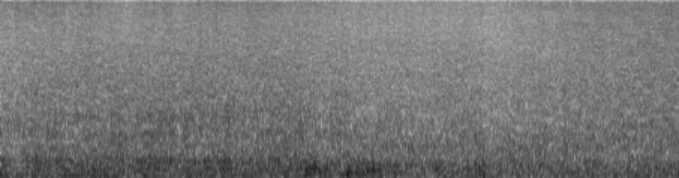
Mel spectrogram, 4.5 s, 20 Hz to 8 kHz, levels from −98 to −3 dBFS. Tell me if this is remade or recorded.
remade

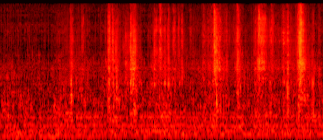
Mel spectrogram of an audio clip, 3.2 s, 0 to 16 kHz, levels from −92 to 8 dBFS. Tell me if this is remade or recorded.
remade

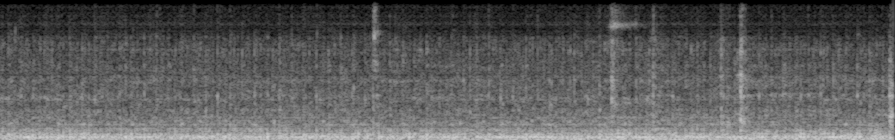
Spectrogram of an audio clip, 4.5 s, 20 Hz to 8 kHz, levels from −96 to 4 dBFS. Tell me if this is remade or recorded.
remade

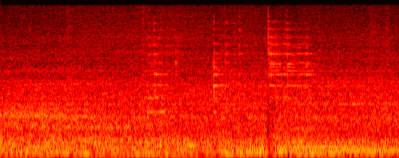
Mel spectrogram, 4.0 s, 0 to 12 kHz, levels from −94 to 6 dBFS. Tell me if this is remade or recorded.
recorded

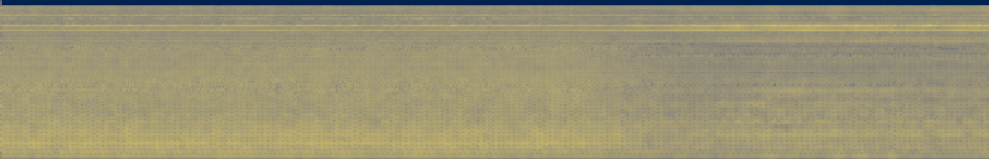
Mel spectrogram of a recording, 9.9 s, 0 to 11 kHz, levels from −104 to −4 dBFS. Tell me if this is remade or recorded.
remade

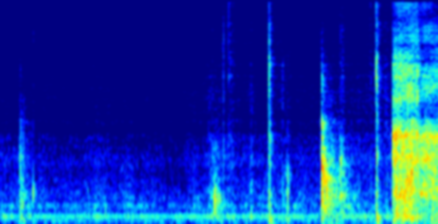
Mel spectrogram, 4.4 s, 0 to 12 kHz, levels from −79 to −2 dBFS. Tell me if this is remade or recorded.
remade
